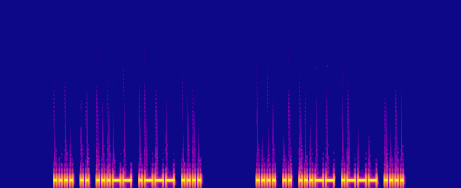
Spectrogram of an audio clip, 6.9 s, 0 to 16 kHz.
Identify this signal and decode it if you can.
Morse code, heard as a keyed tone, about 32 wpm, 700 Hz. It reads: HI3JH HI3JH
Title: DXCC-100 Call Signs - 5 Characters - Repeated 2x - 30wpm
